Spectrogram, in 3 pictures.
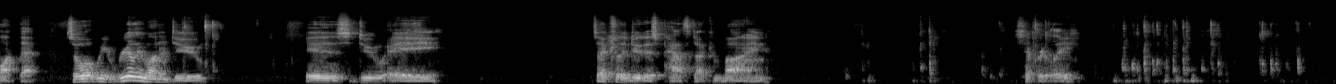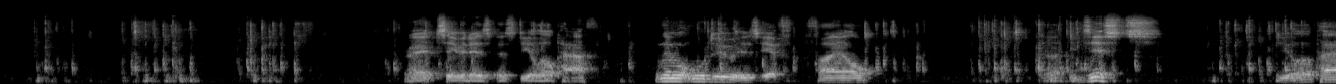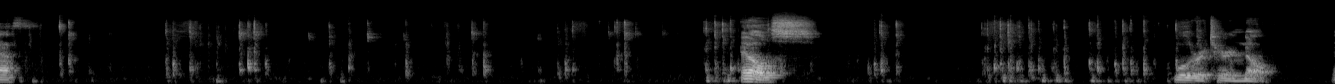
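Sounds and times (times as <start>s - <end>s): typing on computer keyboard: 2.0s - 2.2s, 8.6s - 9.5s, 11.2s - 16.5s, 17.2s - 17.4s, 18.7s - 24.8s, 25.4s - 27.8s, 28.4s - 33.2s, 33.8s - 34.2s, 35.3s - 35.8s, 36.5s - 38.5s.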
